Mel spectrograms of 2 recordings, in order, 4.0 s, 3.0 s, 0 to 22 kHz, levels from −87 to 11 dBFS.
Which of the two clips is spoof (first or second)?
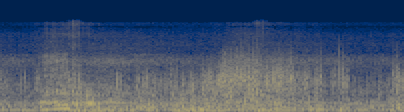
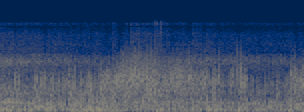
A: second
